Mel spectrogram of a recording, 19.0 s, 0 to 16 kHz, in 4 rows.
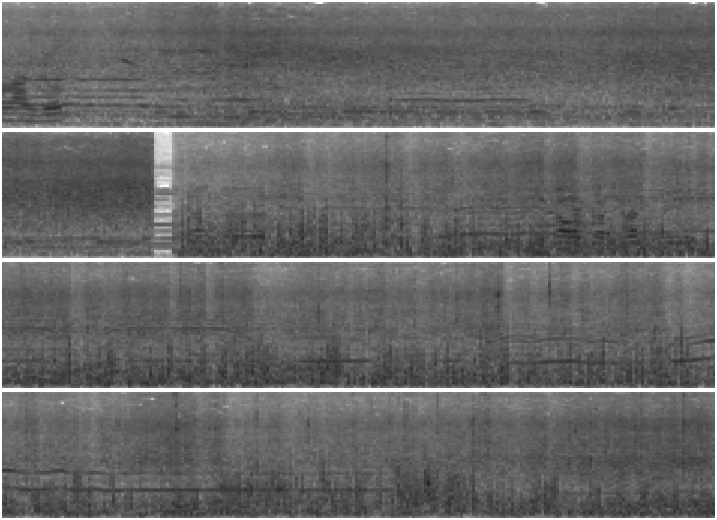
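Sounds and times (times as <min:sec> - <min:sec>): heavy rain: 0:00.0 - 0:19.0
traffic: 0:00.0 - 0:19.0
wet tyres road noise: 0:00.0 - 0:19.0
wind buffeting microphone: 0:00.0 - 0:19.0.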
